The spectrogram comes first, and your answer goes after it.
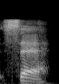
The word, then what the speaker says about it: said: Instead of say, it is said. Okay. A short e sound.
